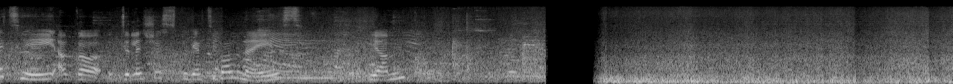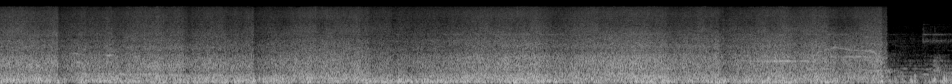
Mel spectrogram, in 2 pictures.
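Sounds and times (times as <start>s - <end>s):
waves breaking on beach: 6.0s - 18.4s
wind buffeting microphone: 6.0s - 19.0s.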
